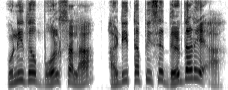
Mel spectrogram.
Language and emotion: Santali, surprised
